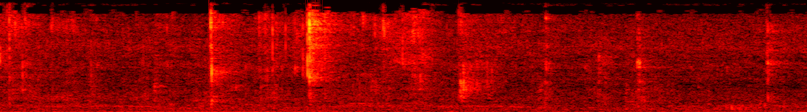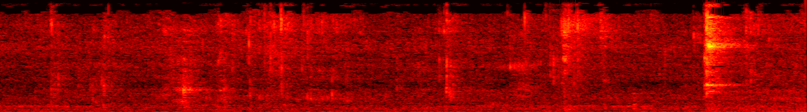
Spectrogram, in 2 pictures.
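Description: Several people chewing and biting into steamed momo dumplings, with scattered small clicks and taps from forks and plates, over a low steady hum.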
